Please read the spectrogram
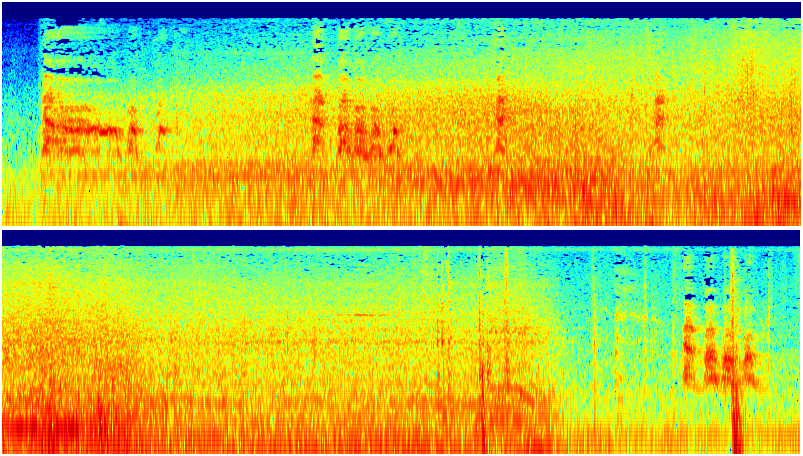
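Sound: dog barking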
